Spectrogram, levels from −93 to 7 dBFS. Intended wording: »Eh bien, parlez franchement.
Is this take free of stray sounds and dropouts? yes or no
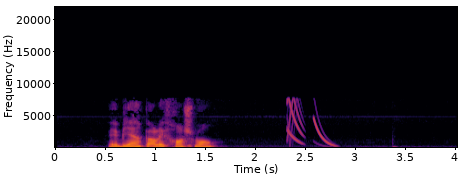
no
